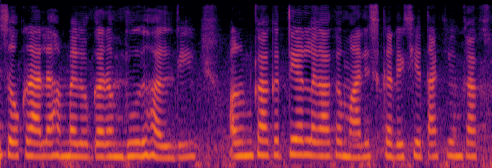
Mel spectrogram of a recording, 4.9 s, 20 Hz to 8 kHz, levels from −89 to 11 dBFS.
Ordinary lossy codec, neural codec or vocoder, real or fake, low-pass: none; codec, 44.1 kHz, 7.8 kbps, Pupu-Codec; fake; 7.2 kHz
